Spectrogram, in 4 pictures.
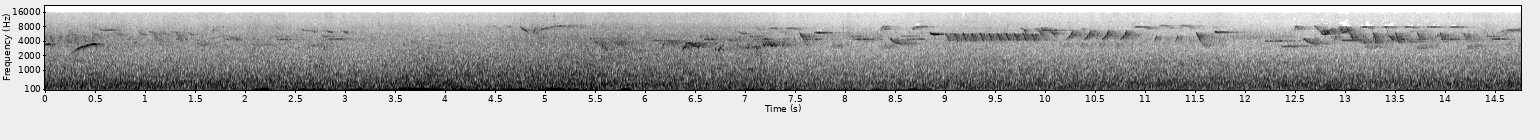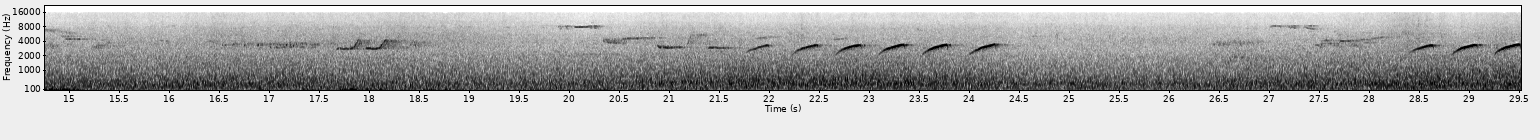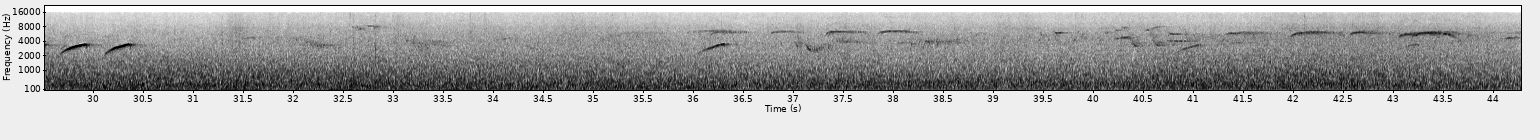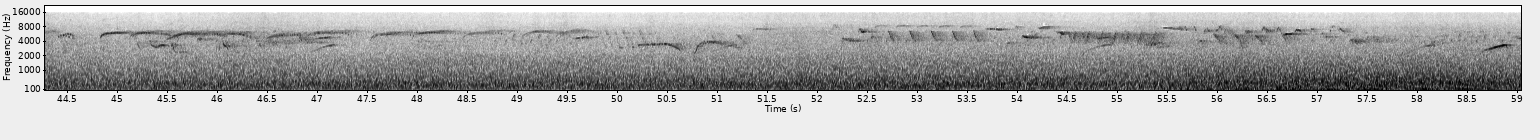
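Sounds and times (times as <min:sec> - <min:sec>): faint outdoor background hum: 0:00.0 - 0:59.0
small birds singing and chirping: 0:36.0 - 0:38.8.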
